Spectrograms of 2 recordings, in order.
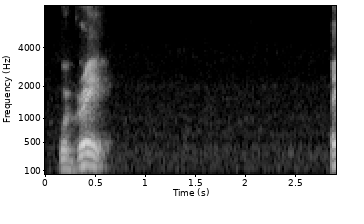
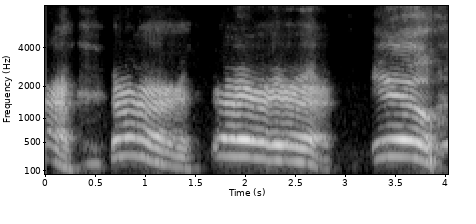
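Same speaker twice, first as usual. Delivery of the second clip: high mock moans ending in disgust; hammed-up moaning; 6 semitones higher, 3 dB louder, much slower than usual. Mocking sex noises.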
